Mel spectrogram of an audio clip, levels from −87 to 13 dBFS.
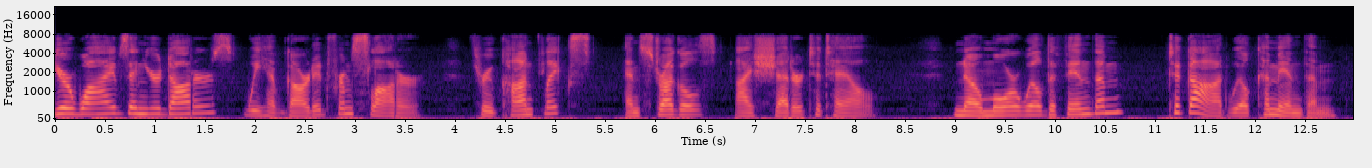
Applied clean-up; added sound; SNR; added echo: none; none; none; none.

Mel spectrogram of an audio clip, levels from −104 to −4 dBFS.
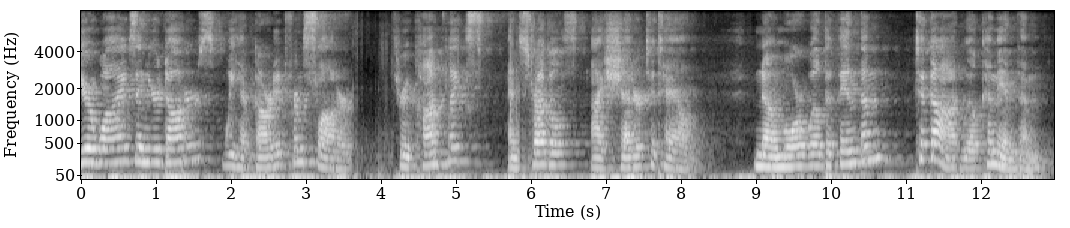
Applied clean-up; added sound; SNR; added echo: neural separator model SepFormer DNS4.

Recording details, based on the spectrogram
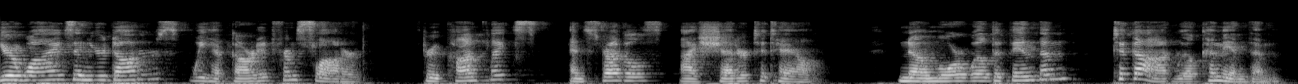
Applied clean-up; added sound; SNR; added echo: neural mask model DeepFilterNet 3.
